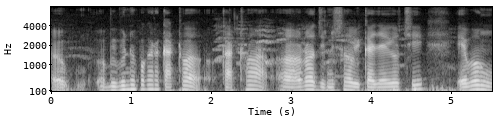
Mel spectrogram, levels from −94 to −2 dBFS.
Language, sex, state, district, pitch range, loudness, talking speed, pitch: Odia, male, Odisha, Khordha, 120-150 Hz, -19 LUFS, 120 wpm, 130 Hz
